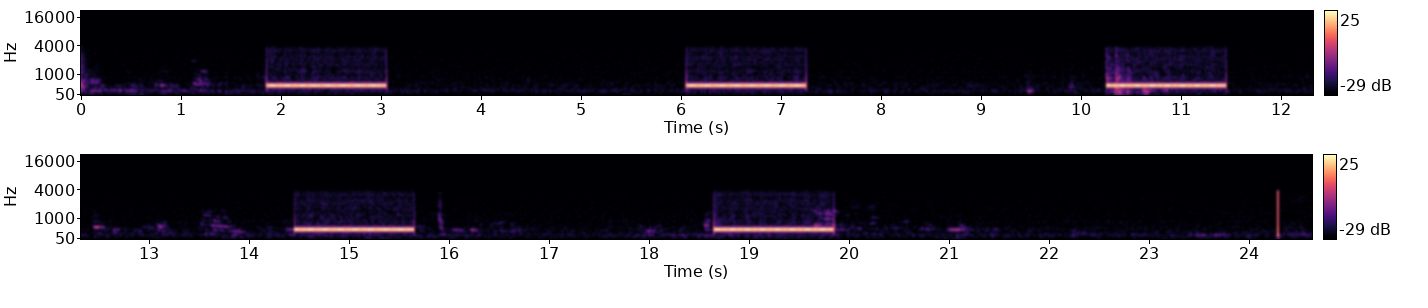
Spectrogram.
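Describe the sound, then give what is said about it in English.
A telephone ringback tone repeats five times, each steady tone lasting about a second with roughly three-second gaps of quiet line noise between, as a call is transferred. “And your call is being transferred.”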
